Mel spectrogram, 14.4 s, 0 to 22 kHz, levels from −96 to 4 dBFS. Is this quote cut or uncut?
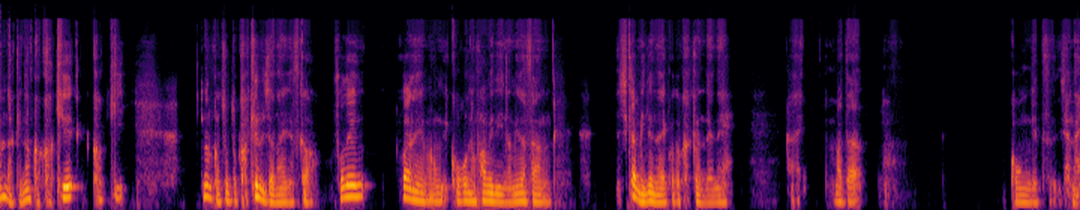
uncut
